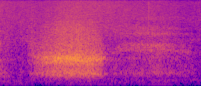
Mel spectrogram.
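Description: A woman's single audible breath, a short unpitched rush of air lasting about half a second, taken with the effort of lowering into a deep wide squat.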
